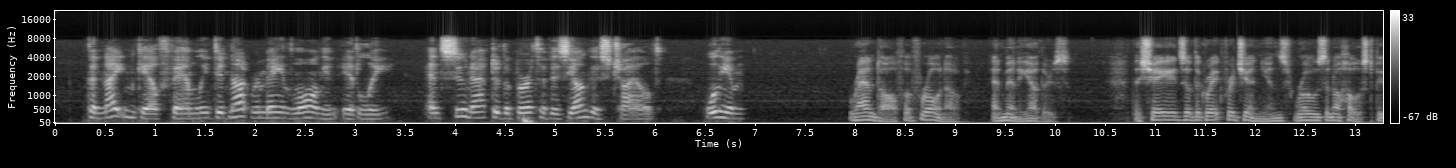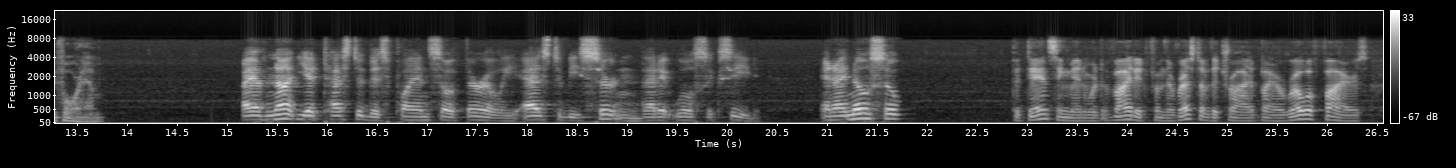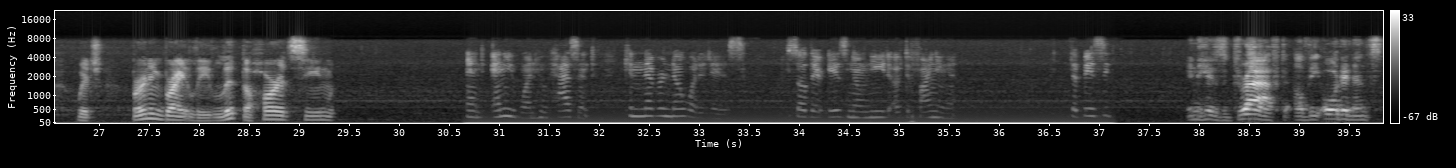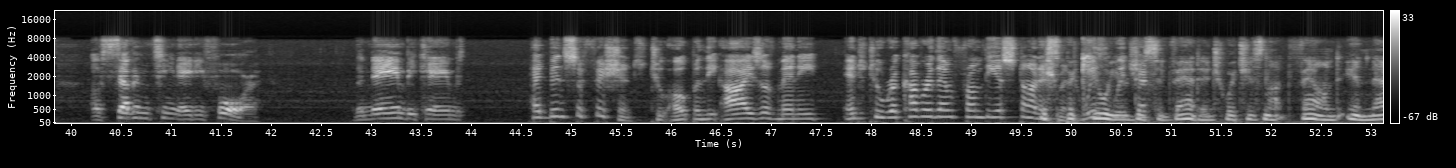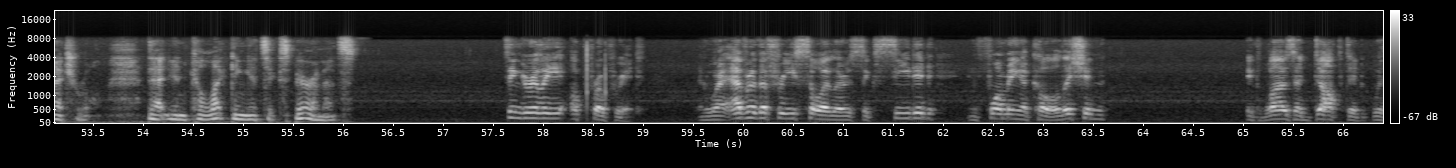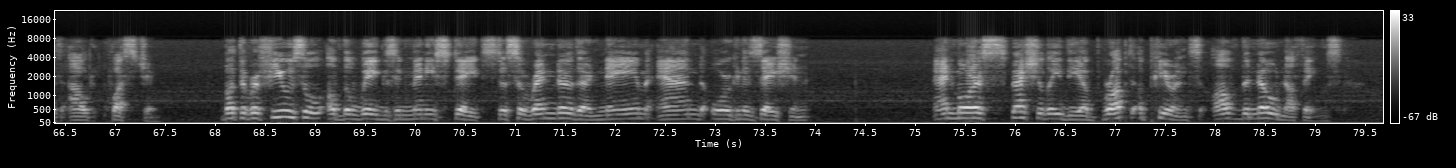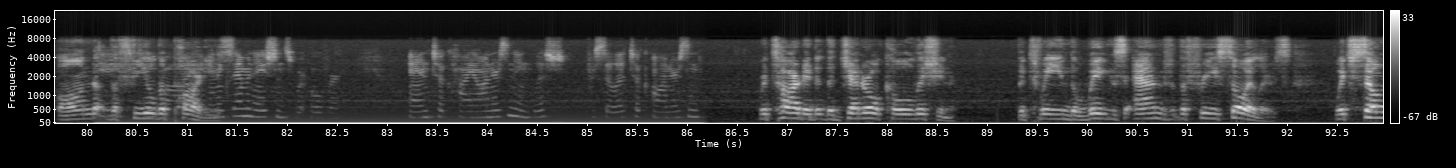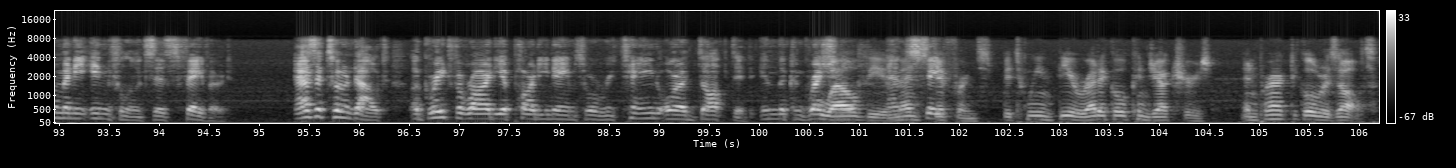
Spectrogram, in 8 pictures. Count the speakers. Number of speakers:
8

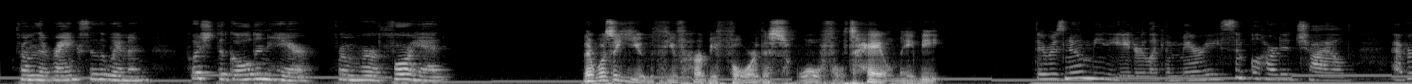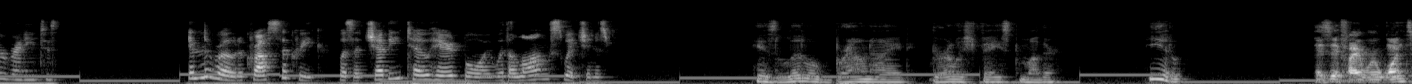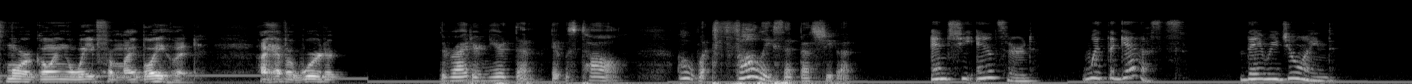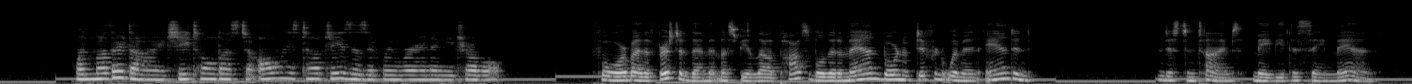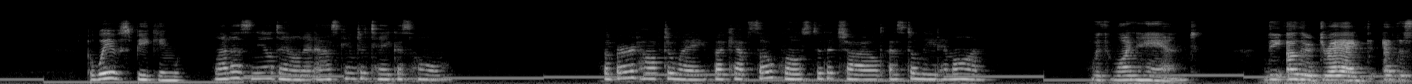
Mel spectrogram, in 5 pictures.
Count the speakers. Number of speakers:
10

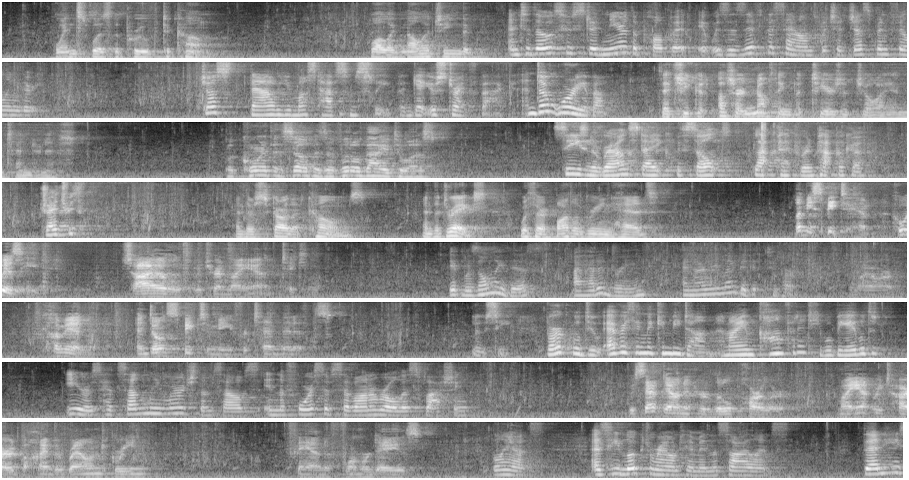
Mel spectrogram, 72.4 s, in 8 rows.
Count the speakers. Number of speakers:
9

